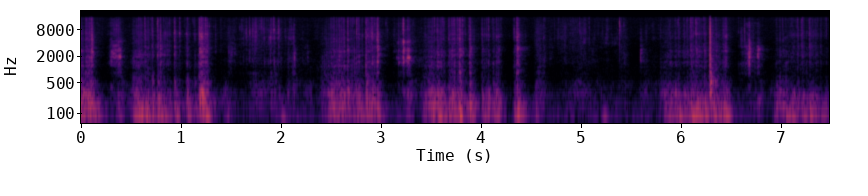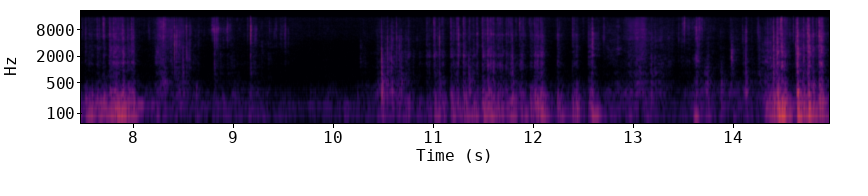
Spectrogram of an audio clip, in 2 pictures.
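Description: A dry cream olive oil soap bar is held in the hand and shaved into strips with a metal box-cutter blade. Repeated dry scraping and tearing strokes come in uneven bursts, with a brief quiet stretch in the middle. The sound is mostly low-weighted and close.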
